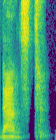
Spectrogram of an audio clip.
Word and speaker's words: danced: Entonces, como la regla dice que pronunciamos con T cuando el verbo está en pasado, si el verbo en la forma original termina con estos sonidos. Como es el sonido de la S, es danced.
